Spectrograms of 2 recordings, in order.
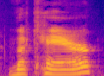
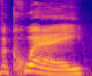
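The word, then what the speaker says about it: Vaquer: She also got to interview and basically really endorse Stephanie Vair, not Vquay as Nikki Bella mispronounced it.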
